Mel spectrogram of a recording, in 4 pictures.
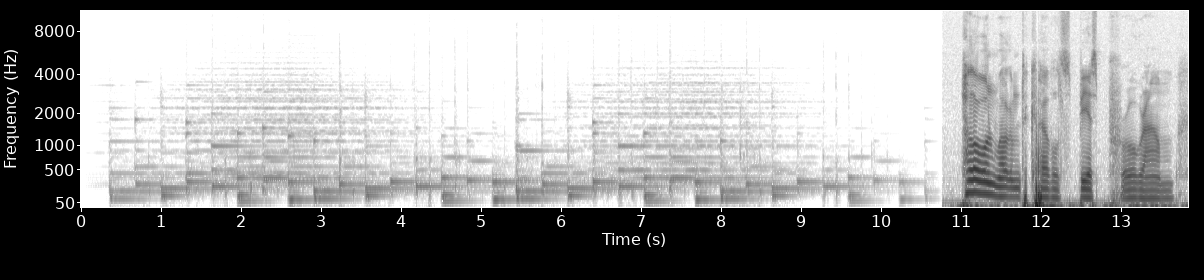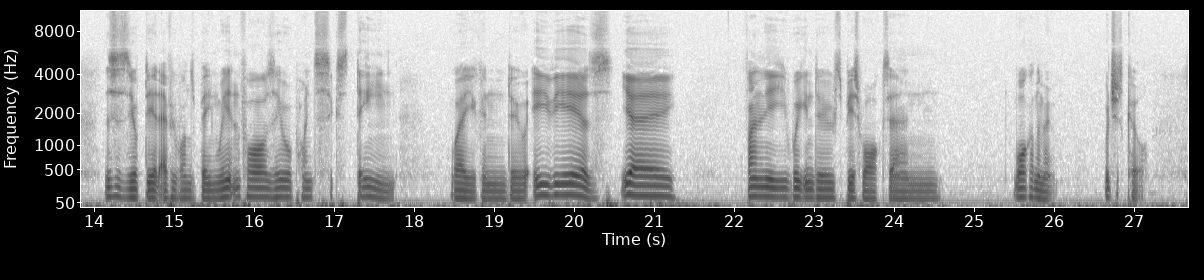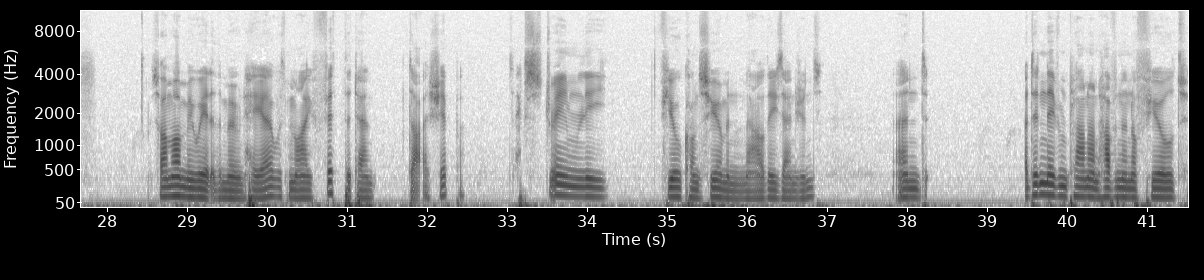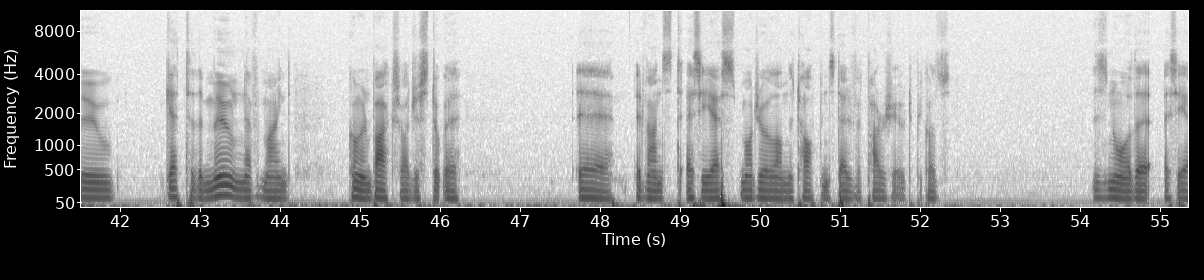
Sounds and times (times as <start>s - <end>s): Speech: 11.0s - 17.8s, 18.5s - 21.3s, 22.1s - 24.6s, 25.5s - 27.2s, 28.4s - 37.0s, 37.8s - 38.3s, 39.5s - 42.0s, 42.6s - 44.2s, 44.8s - 46.3s, 47.7s - 52.4s, 54.2s - 55.3s.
